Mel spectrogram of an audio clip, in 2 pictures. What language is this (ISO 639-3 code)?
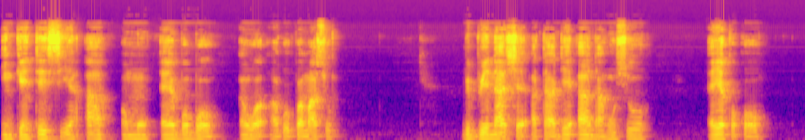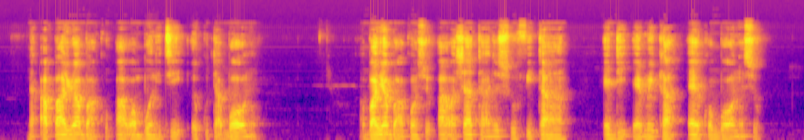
aka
